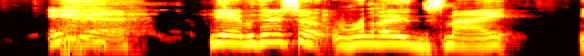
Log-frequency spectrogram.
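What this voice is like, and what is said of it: Put-on Australian accent. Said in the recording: “How can I say it more Aussie?”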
